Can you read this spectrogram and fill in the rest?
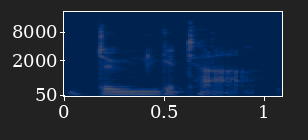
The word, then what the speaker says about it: Dungatar: She starts a new committee with Elspeth called the Dungatar Social Club, but they pronounce it Dungatar, again, avoiding the phrase dung.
